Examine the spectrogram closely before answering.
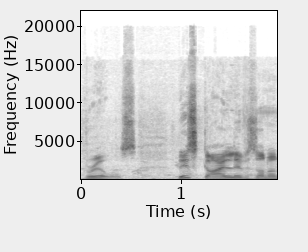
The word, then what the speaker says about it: Grylls: Well, the Americans call him Grillis. He's actually pronounced Grills.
